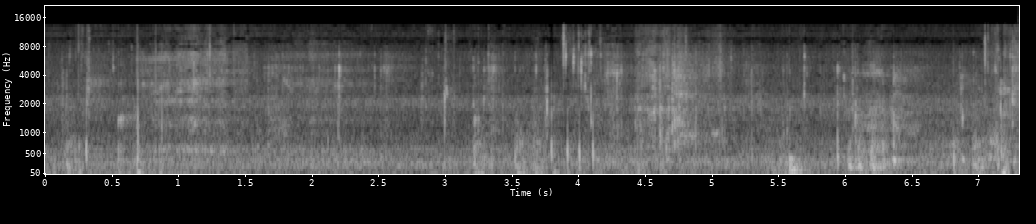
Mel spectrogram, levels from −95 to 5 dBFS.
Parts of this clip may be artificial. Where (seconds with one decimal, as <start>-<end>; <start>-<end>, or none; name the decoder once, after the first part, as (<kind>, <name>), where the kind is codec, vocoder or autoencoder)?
0.0-7.3 (vocoder, Vocos)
